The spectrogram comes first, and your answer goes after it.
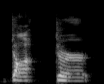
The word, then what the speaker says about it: doctor: For example, doctor, teacher. Mhm. The ER, the E makes no sound. The O makes no sound. It's the R.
